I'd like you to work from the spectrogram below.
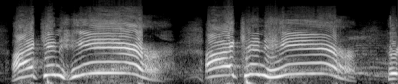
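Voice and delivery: high, loud, joyful cry of disbelief; ecstatic shout. Retold or imitated. Healed girl cries out to the youth group, ecstatic shout. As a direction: shout it out as hearing comes back.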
